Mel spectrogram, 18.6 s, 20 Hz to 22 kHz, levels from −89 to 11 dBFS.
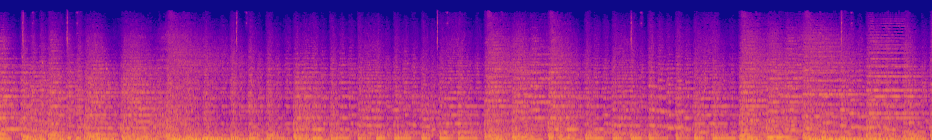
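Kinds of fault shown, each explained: Corrupt frame decoded: a short, fairly loud chirp-like blip at 14.08 to 14.10 s, peaking around -15 dBFS. A couple of compressed frames arrived with flipped bits and were played anyway, so misread gains and codes put energy at wrong frequencies.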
